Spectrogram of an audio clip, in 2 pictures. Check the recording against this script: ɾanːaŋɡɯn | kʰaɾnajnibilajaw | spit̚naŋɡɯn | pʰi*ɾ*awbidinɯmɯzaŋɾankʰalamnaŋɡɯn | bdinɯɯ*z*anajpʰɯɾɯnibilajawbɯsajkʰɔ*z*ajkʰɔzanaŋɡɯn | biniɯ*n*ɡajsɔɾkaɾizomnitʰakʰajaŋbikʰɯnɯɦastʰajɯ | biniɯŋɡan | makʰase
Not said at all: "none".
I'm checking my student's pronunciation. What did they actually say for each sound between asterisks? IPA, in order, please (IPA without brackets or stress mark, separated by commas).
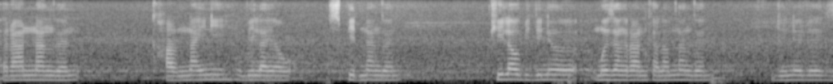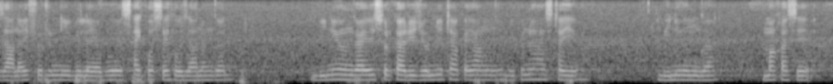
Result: l, z, s, ŋ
